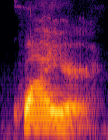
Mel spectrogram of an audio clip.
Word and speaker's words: choir: two three all right we going to say choir choir can you repeat after me choir this might be a new word to you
